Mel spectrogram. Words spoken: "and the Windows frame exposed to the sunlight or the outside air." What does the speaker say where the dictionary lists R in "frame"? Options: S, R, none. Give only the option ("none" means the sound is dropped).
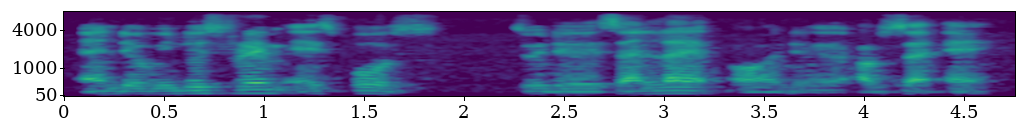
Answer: R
